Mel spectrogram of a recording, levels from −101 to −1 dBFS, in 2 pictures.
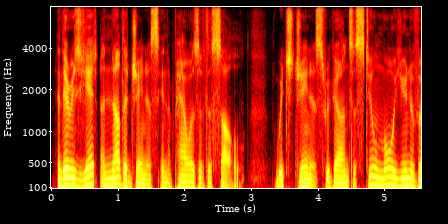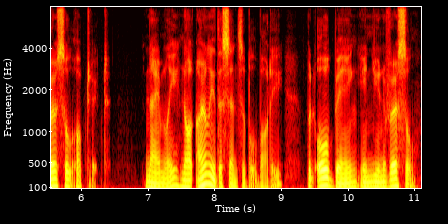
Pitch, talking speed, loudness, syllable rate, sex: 100 Hz, 160 wpm, -21 LUFS, 5.4 syllables/s, male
